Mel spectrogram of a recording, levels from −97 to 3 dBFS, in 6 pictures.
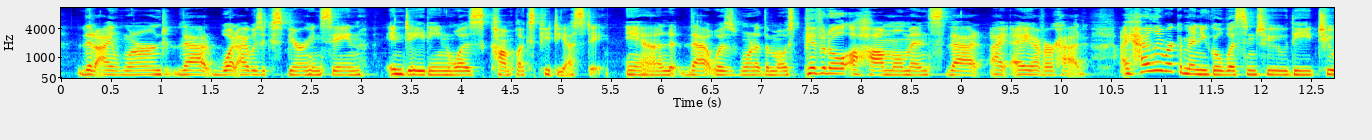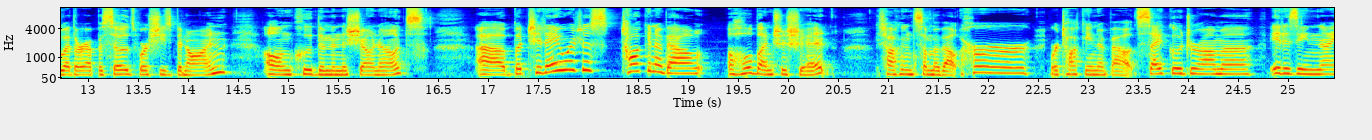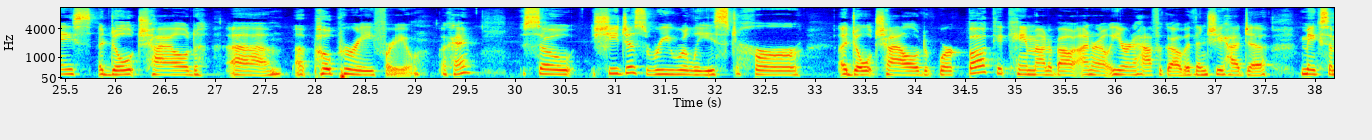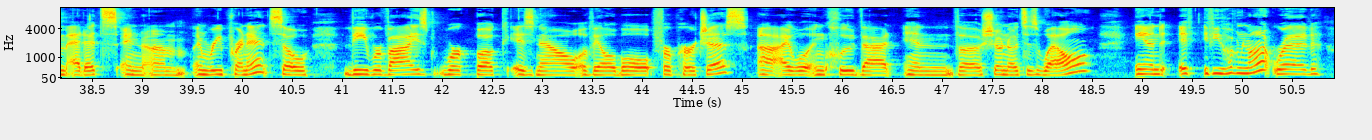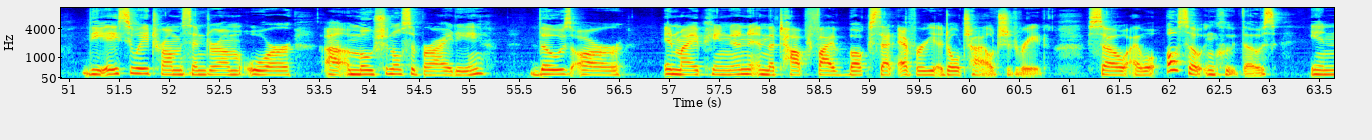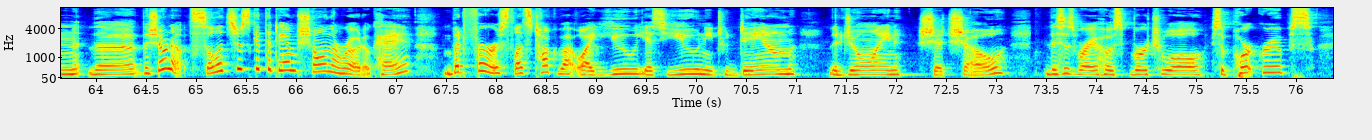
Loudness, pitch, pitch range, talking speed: -16 LUFS, 195 Hz, 185-225 Hz, 165 wpm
